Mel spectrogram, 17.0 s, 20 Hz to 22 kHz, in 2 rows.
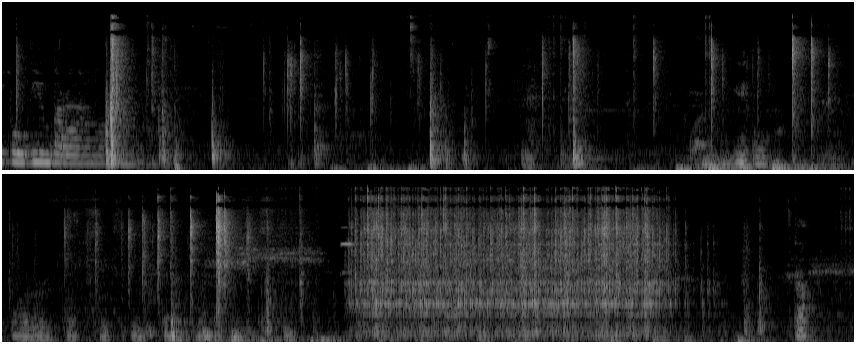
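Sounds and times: mahjong tiles clacking on table: 1.1 - 16.3.

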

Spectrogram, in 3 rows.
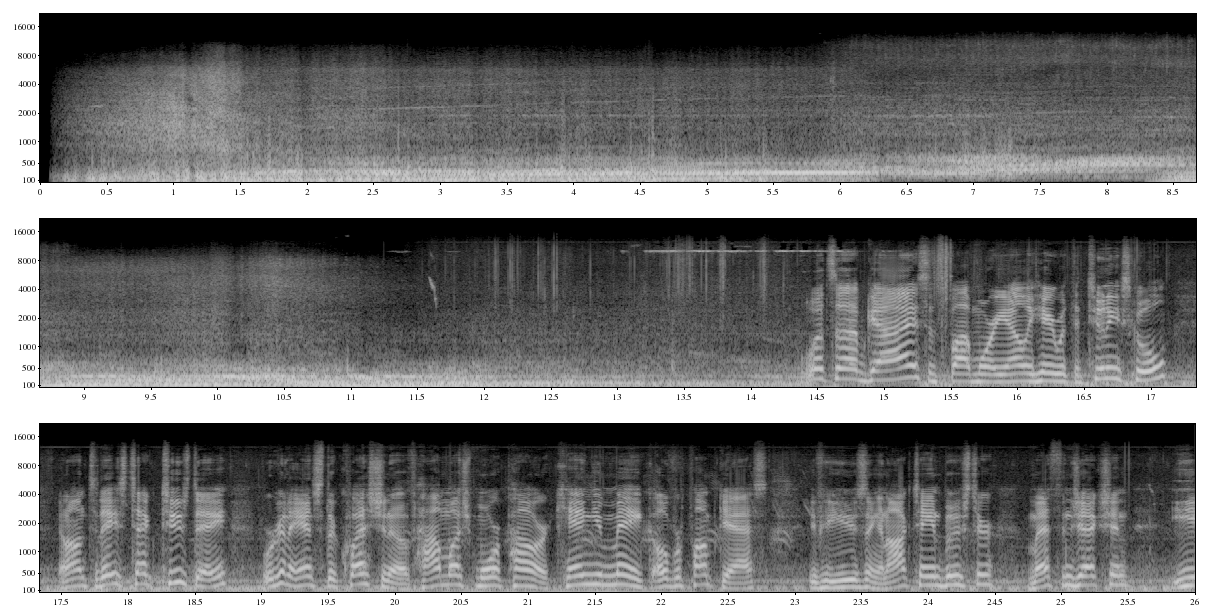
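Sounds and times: car engine rumbling while driving: 1.6 - 7.6, 8.5 - 26.0.

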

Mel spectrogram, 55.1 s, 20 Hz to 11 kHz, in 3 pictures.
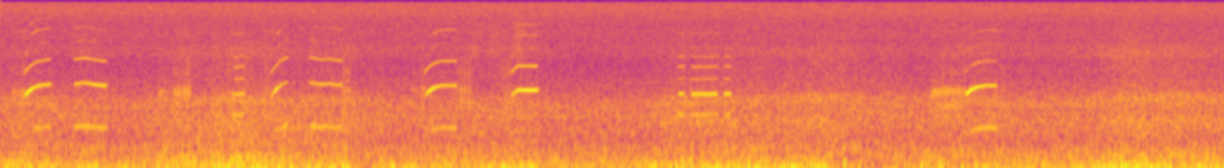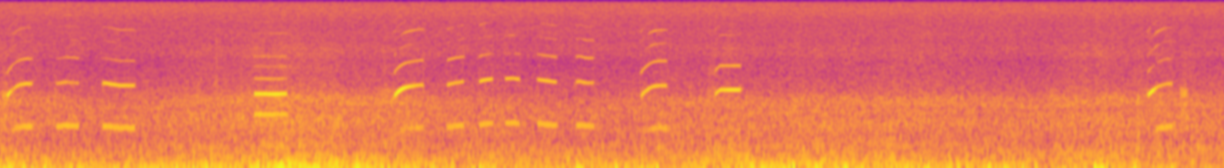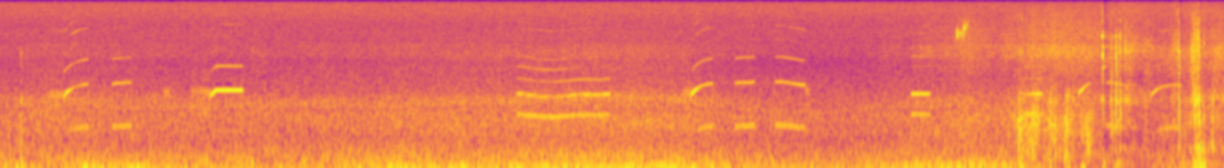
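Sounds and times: variometer electronic beeps: 0.0 - 1.8, 2.4 - 5.4, 6.2 - 8.2, 10.1 - 11.1, 14.0 - 15.1, 18.4 - 20.5, 22.1 - 22.8, 23.9 - 27.4, 28.0 - 29.6, 35.5 - 36.4, 37.4 - 40.5, 44.3 - 46.0, 46.9 - 48.9, 50.3 - 51.3, 52.0 - 54.8
wind buffeting microphone: 0.0 - 55.0.

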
